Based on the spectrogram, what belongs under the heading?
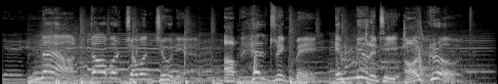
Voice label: male voice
